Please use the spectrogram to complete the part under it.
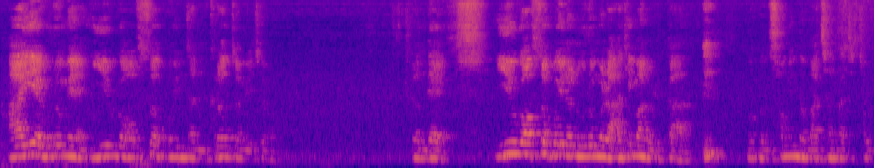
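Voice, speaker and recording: Male pastor, Sunday sermon, dark mellow voice, measured delivery, echoey church hall, distant mic. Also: fairly high pitch, a little hiss or hum. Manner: calm, measured preaching with soft read-aloud passages. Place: church sanctuary.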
